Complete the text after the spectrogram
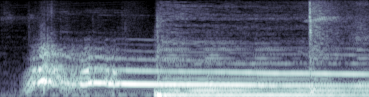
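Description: A dog howls loudly and close, its drawn-out wavering cry blending with a long, steady sung note that sustains beneath it.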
